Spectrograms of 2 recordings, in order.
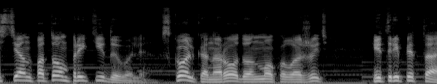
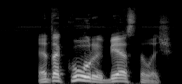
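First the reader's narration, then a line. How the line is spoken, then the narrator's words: Angry bark. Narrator (Russian): рявкнул на него отец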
